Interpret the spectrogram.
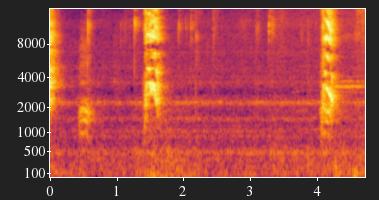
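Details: Indian ringneck parakeet eating food: a soft short chirp, then two loud shrill screeches roughly two and a half seconds apart, over a quiet steady hum.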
